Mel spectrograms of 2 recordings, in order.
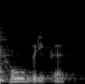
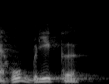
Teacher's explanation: não é rúbrica, é rubrica é paroxítona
